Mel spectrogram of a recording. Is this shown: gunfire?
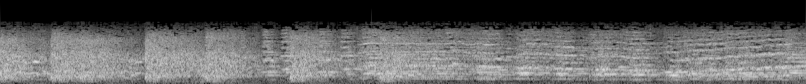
yes

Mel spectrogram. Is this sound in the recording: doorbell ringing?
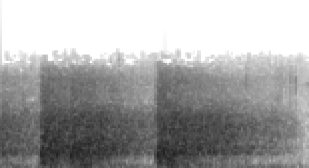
no

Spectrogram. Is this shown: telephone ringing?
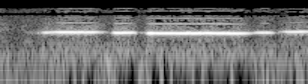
no

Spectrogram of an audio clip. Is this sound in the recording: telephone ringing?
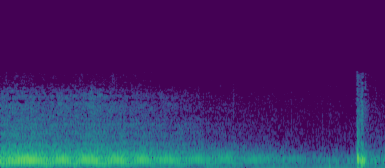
no

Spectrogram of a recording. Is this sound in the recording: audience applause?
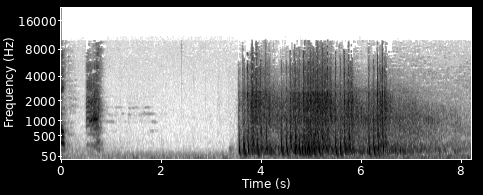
no

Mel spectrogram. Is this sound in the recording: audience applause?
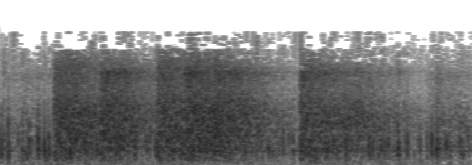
no

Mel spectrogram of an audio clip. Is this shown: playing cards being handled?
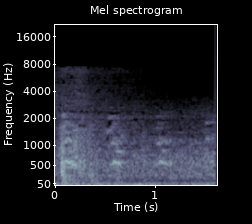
no

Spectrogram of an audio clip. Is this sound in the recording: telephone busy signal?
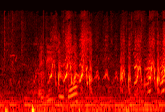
no

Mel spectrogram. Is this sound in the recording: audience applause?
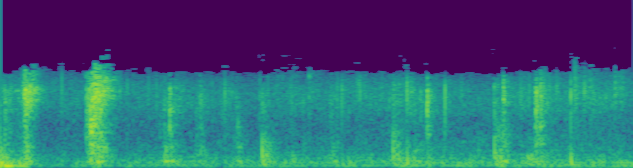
no

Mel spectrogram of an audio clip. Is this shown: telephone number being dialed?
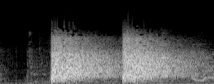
no

